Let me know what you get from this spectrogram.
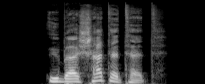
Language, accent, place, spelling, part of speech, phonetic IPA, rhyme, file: German, Germany, Berlin, überschattetet, verb, [ˌyːbɐˈʃatətət], -atətət, De-überschattetet.ogg
- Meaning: inflection of überschatten: 1. second-person plural preterite 2. second-person plural subjunctive II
